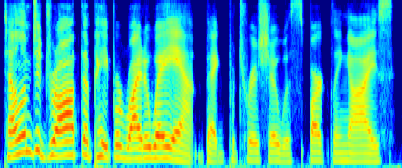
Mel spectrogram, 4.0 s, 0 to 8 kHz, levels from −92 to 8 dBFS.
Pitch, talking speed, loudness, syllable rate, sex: 185 Hz, 225 wpm, -19 LUFS, 5.4 syllables/s, female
